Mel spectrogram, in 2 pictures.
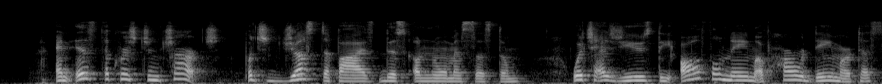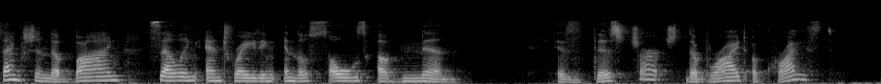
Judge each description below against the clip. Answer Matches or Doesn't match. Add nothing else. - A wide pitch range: Matches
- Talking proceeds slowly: Matches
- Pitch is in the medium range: Matches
